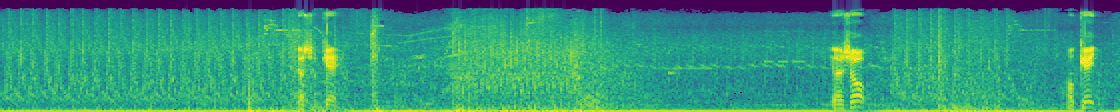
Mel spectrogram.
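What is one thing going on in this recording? A starfighter engine roars steadily.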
